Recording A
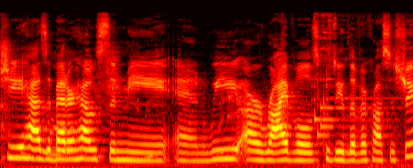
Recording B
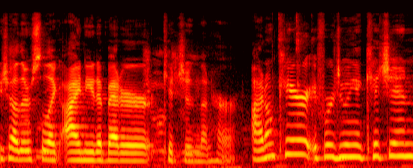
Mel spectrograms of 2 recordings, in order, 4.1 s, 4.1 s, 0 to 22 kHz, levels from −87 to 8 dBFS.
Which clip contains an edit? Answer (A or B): B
